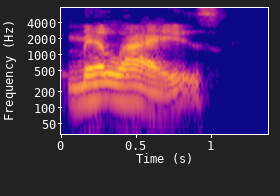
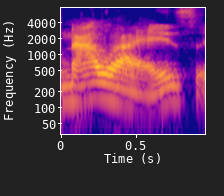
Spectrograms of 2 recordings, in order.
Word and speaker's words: melees: My thrill about using the term melees is that the plural of melee and the word melees or malaise, if I wanted to like mispronounce it in order to emphasize the point,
